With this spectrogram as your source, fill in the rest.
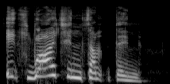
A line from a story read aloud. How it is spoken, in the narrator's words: screamed Nigel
